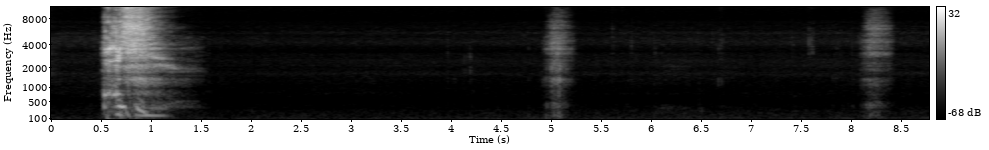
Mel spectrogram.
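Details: Induced sneezing: one loud full sneeze followed by two small restrained sneezes; from a compilation of restrained, into-tissue and mostly normal sneezes.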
